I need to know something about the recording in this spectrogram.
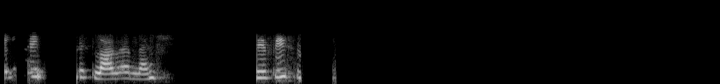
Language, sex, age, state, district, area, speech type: Dogri, female, 18-30, Jammu and Kashmir, Samba, rural, conversation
